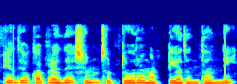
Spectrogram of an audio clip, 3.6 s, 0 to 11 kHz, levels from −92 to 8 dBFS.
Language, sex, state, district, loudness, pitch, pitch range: Telugu, female, Andhra Pradesh, Visakhapatnam, -16 LUFS, 230 Hz, 225-245 Hz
